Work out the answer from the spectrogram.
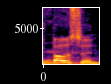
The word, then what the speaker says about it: bosun: Is it bosun or bosun? It's bosun. Bosun. Yeah, bosun is fine.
